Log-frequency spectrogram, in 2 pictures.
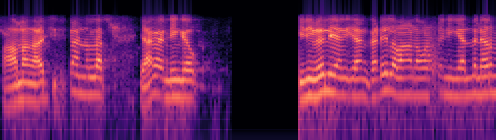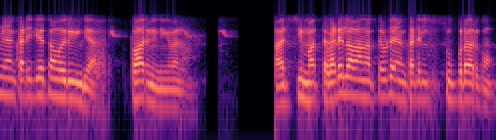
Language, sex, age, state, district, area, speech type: Tamil, male, 45-60, Tamil Nadu, Viluppuram, rural, conversation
